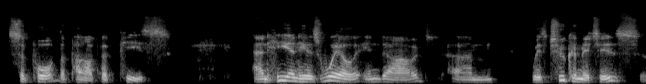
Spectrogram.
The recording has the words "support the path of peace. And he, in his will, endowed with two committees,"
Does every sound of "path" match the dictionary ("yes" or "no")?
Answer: yes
